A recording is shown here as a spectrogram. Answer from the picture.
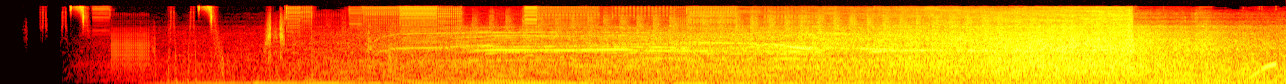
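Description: Intro sound design for an animated title: a low droning rumble under a rising whoosh that swells louder and brighter over several seconds and cuts off abruptly near the end.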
